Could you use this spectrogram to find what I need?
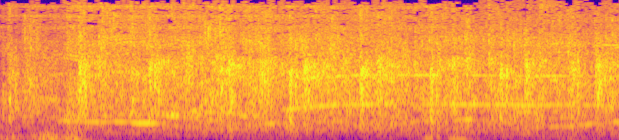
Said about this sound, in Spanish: Dele un aplauso al Señor.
